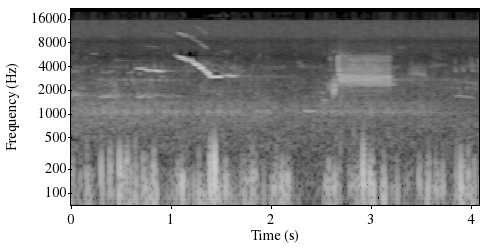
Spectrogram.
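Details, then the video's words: Eastern meadowlark giving a bright descending whistled slur followed by a harsh buzzy note lasting about half a second, over steady low rumbling background noise. "Suara Burung Eastern Meadowlark"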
